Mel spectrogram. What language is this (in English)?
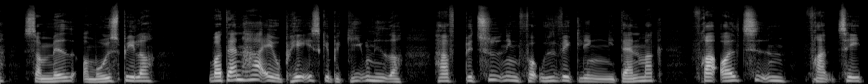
Danish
